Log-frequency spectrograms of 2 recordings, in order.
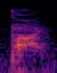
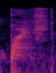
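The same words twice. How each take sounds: First: It is said loudly. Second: It is said quietly.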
